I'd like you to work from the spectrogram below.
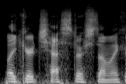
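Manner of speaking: ordinary talk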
